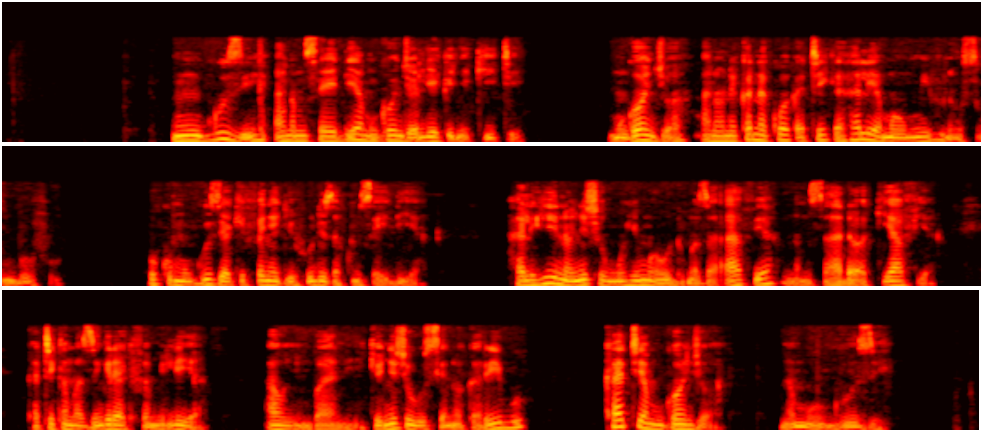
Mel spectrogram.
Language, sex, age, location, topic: Swahili, male, 18-24, Kisumu, health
